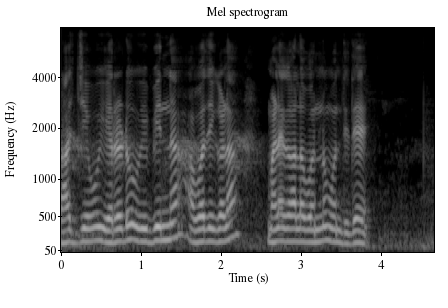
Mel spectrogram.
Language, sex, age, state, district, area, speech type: Kannada, male, 30-45, Karnataka, Bangalore Rural, rural, read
